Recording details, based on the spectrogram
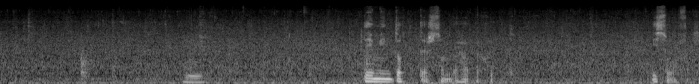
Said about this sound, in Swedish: Det regnar i Norsborg i södra Stockholm när jag träffar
